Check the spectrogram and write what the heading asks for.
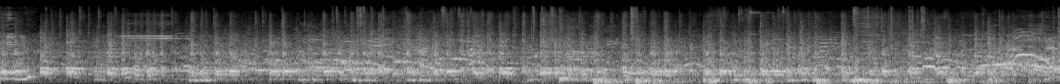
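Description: Drums and percussion playing a rhythmic beat over crowd voices, with heavier bass-drum hits coming in about six seconds in.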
